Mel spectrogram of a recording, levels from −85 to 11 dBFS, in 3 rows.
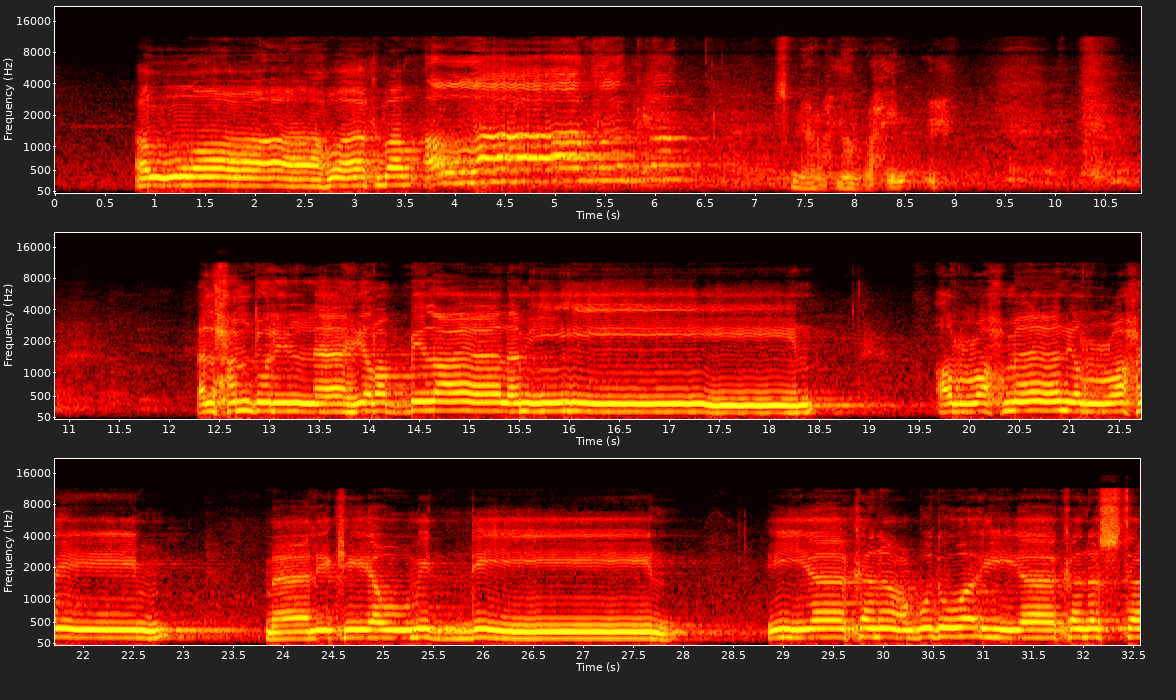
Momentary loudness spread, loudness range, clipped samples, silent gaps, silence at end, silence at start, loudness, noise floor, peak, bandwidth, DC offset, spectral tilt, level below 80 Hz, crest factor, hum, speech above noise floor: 16 LU; 13 LU; under 0.1%; none; 0 s; 0.8 s; -16 LUFS; -51 dBFS; -8 dBFS; 11.5 kHz; under 0.1%; -6 dB/octave; -54 dBFS; 8 dB; none; 36 dB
